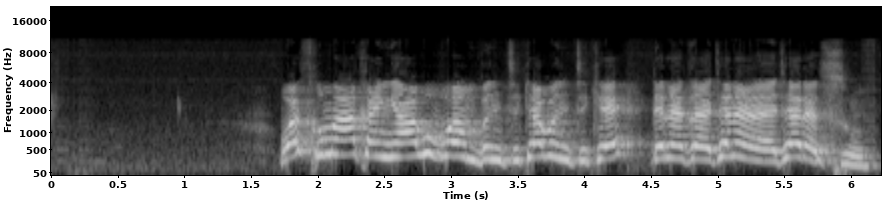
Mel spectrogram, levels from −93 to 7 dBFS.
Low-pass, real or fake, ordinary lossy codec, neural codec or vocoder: 10.8 kHz; real; none; none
